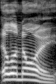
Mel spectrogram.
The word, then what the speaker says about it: Illinois: Like, for some reason in my memory banks is full knowledge of why the state of Illinois in the U.S. doesn't pronounce the S, where the original word came from and how it got to where it is now.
